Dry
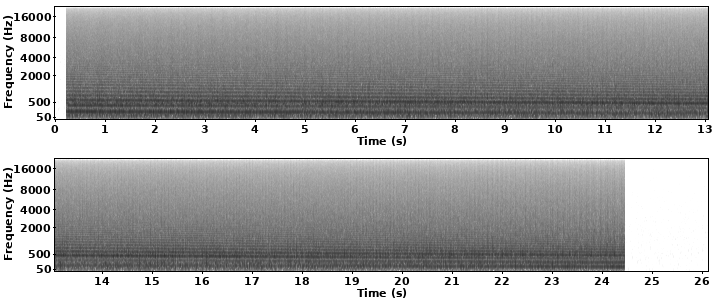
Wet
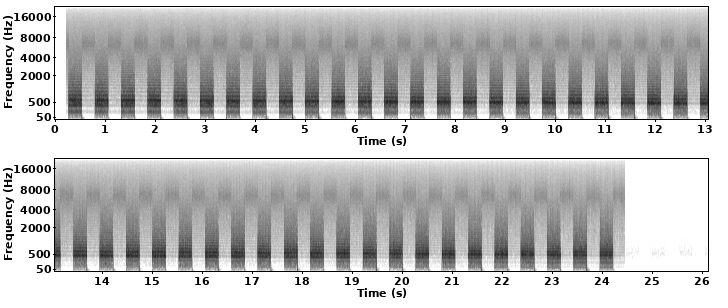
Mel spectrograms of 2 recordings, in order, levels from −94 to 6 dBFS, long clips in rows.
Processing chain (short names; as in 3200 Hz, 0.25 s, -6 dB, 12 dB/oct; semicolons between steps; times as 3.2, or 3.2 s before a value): LFO high-pass square 1.9 Hz 520–6500 Hz; tilt -2 dB/oct; gain -1 dB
